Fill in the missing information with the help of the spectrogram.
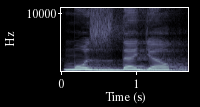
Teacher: zin punya sifat shofir ya, berdesis kayak lebah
